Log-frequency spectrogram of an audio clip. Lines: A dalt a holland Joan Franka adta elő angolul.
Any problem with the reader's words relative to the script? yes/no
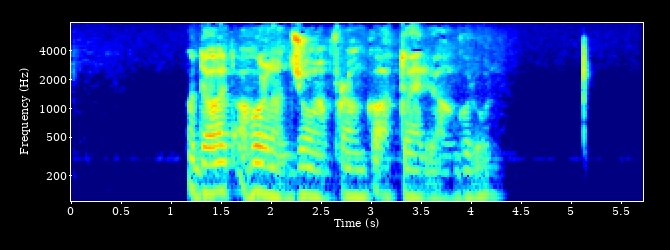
no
